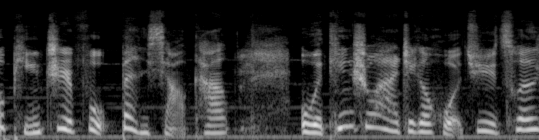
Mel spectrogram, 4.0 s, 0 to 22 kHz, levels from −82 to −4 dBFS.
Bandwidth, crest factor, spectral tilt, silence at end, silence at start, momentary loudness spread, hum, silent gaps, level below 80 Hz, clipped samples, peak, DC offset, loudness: 16 kHz; 18 dB; -3.5 dB/octave; 0 s; 0 s; 8 LU; none; none; -54 dBFS; under 0.1%; -8 dBFS; under 0.1%; -26 LUFS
